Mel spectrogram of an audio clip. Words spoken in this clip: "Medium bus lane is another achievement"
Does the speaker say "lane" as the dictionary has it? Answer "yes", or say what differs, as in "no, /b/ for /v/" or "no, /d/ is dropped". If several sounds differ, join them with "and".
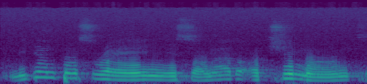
no, /w/ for /l/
